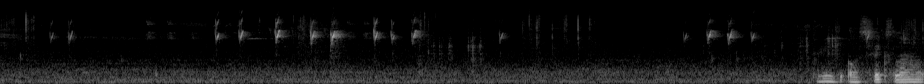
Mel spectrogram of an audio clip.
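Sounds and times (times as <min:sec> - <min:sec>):
recorded bird calls and chirps: 0:00.0 - 0:05.2, 0:06.8 - 0:08.2
speech: 0:08.2 - 0:09.2.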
